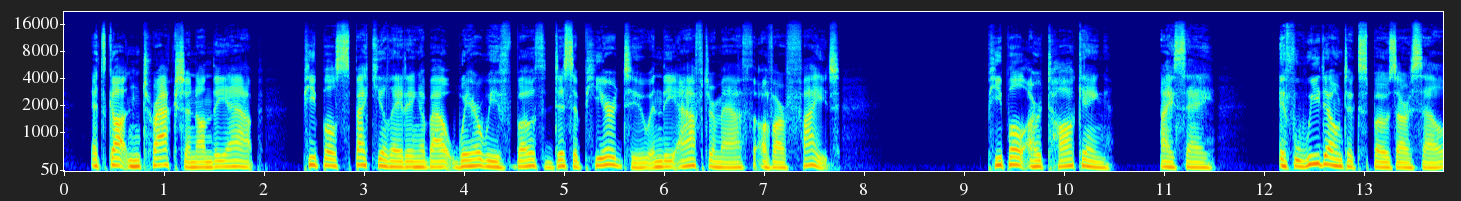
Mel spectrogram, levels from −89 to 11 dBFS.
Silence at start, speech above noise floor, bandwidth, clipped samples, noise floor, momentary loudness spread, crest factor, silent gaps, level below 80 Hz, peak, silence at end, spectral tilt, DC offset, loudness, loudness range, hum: 0.25 s; 60 dB; 16.5 kHz; under 0.1%; -79 dBFS; 7 LU; 16 dB; none; -54 dBFS; -4 dBFS; 0 s; -6 dB/octave; under 0.1%; -20 LUFS; 4 LU; none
